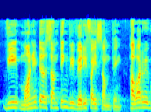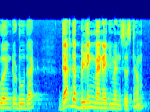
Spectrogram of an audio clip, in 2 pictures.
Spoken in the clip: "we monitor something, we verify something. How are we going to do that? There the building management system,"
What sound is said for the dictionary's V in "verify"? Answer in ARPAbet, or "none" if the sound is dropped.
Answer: V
